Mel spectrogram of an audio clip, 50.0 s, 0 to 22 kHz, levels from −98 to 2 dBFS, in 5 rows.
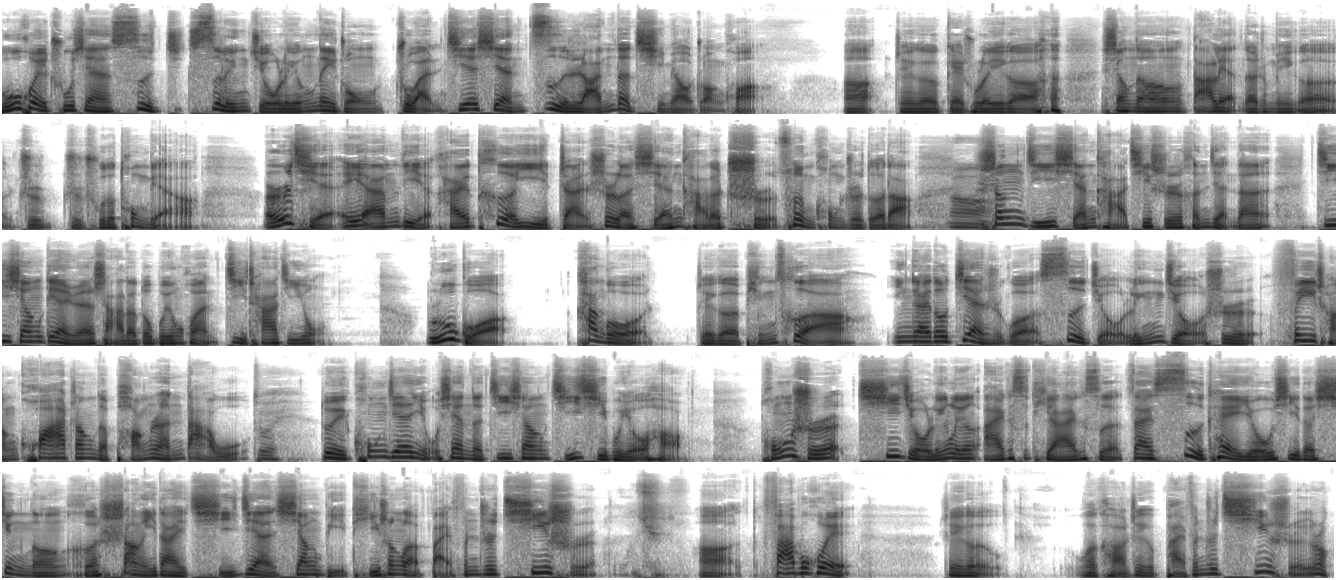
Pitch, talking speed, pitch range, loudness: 120 Hz, 220 characters per minute, 105-145 Hz, -15 LUFS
